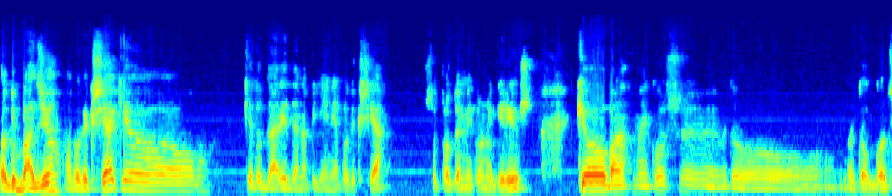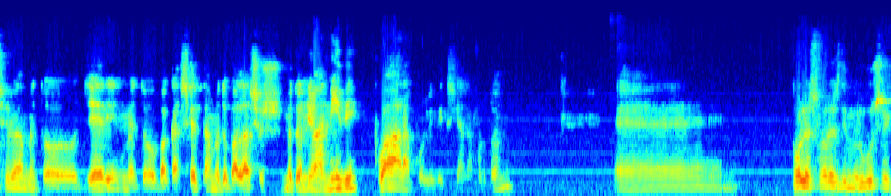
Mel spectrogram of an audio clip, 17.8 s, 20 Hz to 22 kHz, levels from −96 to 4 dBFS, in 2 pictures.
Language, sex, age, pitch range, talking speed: Greek, male, 30-49, 85-125 Hz, 160 wpm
